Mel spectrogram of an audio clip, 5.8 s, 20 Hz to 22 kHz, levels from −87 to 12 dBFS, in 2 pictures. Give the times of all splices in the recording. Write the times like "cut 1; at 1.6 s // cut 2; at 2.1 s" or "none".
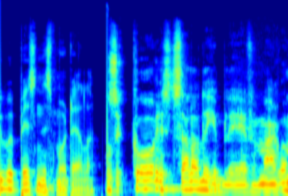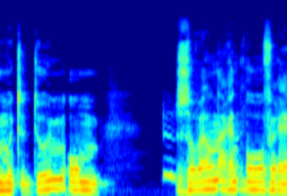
cut 1; at 1.0 s // cut 2; at 2.8 s // cut 3; at 3.5 s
